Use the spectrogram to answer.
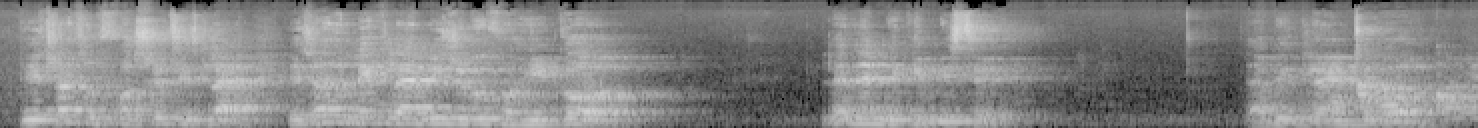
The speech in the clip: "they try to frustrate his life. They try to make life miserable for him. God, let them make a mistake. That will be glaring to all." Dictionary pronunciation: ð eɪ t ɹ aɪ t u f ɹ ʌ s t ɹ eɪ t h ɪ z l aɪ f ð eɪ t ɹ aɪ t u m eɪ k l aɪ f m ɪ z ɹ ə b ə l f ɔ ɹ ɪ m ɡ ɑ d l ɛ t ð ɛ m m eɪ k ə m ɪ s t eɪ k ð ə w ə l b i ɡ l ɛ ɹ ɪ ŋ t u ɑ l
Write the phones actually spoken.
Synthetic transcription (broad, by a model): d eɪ t ɹ aɪ t u f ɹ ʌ s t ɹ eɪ t h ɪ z l aɪ f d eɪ t ɹ aɪ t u m eɪ k l aɪ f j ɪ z ə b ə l f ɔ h ɪ m ɡ ɑ d l ɛ t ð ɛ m m eɪ k ə m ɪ s t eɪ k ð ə b i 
